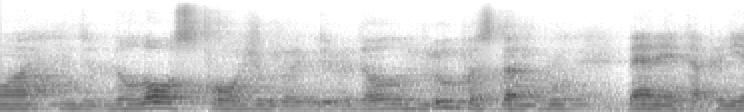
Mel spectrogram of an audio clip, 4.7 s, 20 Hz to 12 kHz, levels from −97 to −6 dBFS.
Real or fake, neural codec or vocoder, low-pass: fake; codec, 24 kHz, 0.5 kbps, DualCodec; 10.8 kHz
